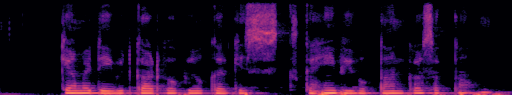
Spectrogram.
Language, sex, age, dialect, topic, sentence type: Hindi, female, 25-30, Marwari Dhudhari, banking, question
